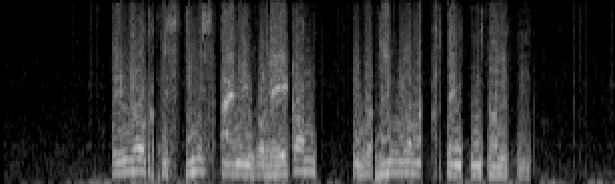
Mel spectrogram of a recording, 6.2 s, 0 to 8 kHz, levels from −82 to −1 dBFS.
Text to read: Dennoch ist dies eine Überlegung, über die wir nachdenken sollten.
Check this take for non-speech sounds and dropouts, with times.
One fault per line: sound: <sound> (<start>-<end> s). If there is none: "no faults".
sound: dropout (4.2-4.3 s)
